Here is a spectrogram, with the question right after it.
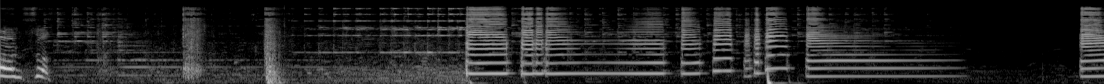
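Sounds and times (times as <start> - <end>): military bugle call: 4.7 - 9.6, 10.8 - 11.0.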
